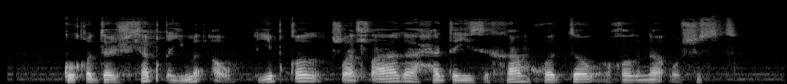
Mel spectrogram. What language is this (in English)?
Kabardian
